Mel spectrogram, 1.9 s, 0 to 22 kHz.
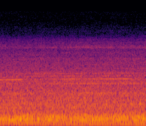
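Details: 2003 Lincoln Navigator 5.4L, previously crank no start, running: smooth, even low rumble at a steady idle, no misses, knocks or stumbles. Confirms the fuel pump relay in the junction box was the fault.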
